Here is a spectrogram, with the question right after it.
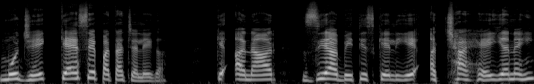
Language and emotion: Urdu, angry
